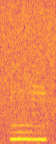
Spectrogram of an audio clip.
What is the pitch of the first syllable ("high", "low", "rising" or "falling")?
high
